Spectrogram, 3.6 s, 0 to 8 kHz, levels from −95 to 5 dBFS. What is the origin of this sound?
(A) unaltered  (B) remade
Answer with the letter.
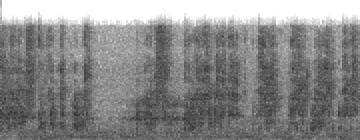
A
